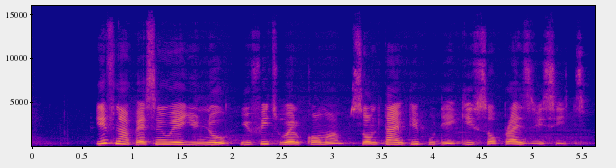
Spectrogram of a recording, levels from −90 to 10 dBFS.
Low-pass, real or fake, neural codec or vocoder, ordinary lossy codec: 14.4 kHz; real; none; Opus, 64 kbps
